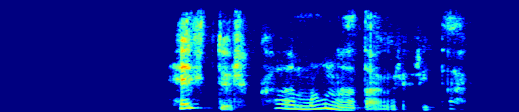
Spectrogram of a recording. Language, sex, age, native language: Icelandic, female, 30-39, Danish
